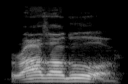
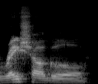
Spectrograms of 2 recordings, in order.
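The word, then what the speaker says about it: Ra's al Ghul: we've got hush versus razal ghoul or Ral goul depending on where you learned out of say his name um so let's go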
